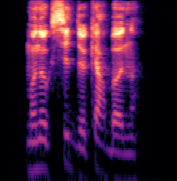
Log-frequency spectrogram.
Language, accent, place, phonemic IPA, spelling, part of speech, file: French, France, Lyon, /mɔ.nɔk.sid də kaʁ.bɔn/, monoxyde de carbone, noun, LL-Q150 (fra)-monoxyde de carbone.wav
- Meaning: carbon monoxide (a colourless, odourless, flammable, highly toxic gas)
